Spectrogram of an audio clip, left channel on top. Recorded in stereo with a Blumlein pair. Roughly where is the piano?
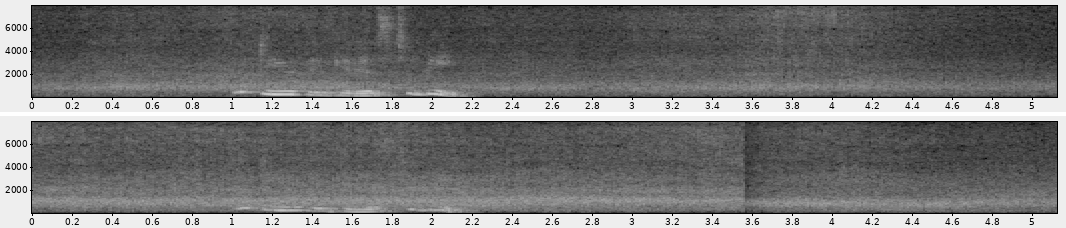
I don't hear a piano.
